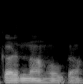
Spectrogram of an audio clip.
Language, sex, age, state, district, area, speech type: Urdu, male, 18-30, Bihar, Saharsa, rural, spontaneous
